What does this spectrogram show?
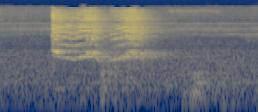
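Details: A wild junglefowl during a hunt gives a very long, strained, squealing crow of about a second, high and slightly falling in pitch, over a quiet background; the bird then fell when shot.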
